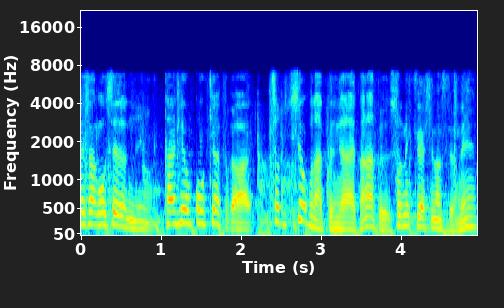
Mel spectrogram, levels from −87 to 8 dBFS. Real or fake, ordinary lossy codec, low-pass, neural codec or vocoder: fake; Opus, 16 kbps; 7.2 kHz; codec, 16 kHz, 4 kbps, FunCodec, trained on LibriTTS, 50 frames a second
